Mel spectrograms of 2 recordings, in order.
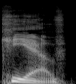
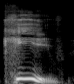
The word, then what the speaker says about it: Kyiv: But I heard a Ukrainian explain that Russia pronounces it Kiev, but Ukrainians have always called it Kyiv.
